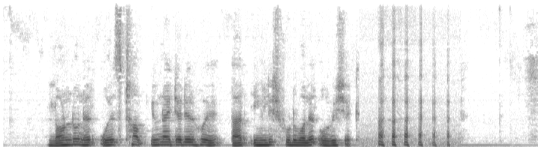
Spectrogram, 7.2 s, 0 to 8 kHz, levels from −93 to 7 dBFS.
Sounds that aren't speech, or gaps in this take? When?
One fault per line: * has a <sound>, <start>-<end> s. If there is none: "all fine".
* has a laugh, 5.0-6.0 s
